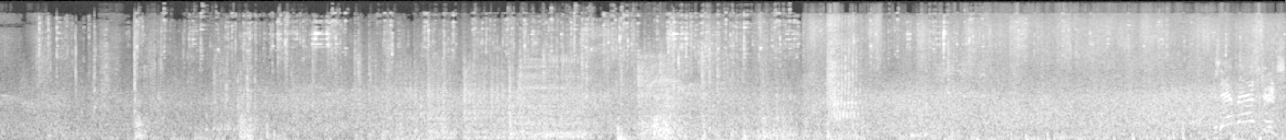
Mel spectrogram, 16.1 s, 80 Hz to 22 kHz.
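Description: Horse hooves clip-clop at a steady pace in the Red Dead Redemption 2 video game, with a horse whinnying, while voices talk over the sound throughout.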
